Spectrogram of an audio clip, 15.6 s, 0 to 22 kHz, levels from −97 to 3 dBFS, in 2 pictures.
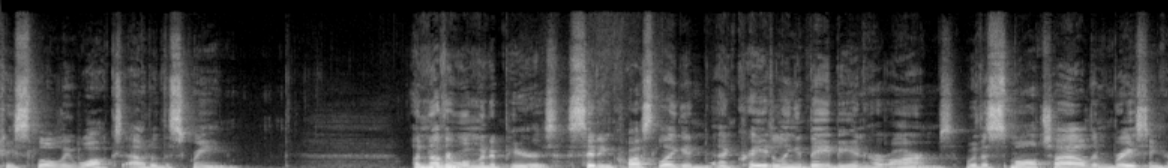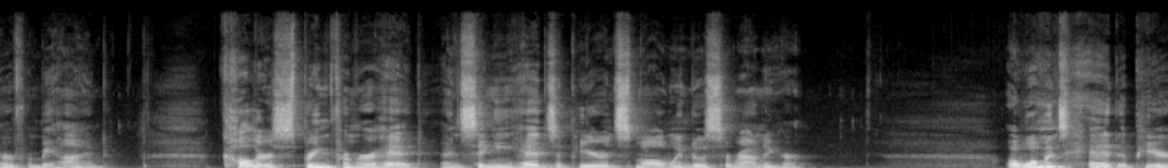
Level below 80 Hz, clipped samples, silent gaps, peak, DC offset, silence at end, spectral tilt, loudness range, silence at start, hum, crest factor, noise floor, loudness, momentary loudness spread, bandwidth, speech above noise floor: -58 dBFS; under 0.1%; none; 0 dBFS; under 0.1%; 0 s; -4.5 dB/octave; 3 LU; 0 s; none; 18 dB; -57 dBFS; -18 LUFS; 9 LU; 19.5 kHz; 40 dB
